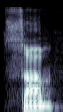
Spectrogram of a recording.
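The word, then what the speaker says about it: psalm: पहले पी आया हुआ है तो यहाँ पे साइलेंट होगा। इसी तरह साम, साम में आप देख सकते हैं, साम कहते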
